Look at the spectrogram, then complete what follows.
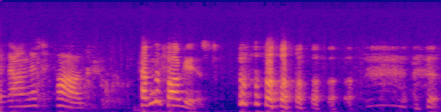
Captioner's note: laughs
